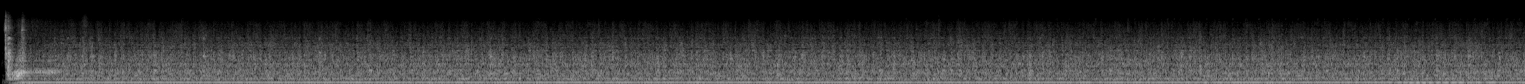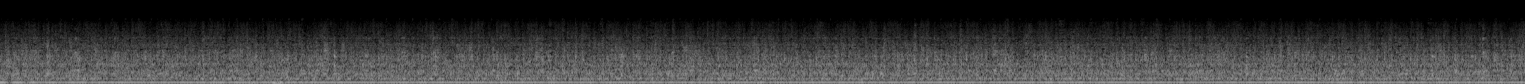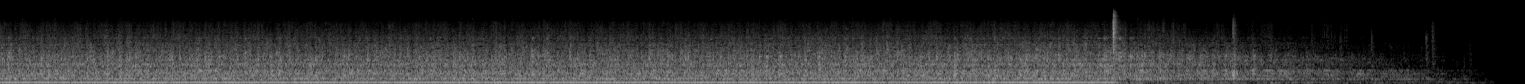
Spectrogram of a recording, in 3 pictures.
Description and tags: lathe atlas 6inch idling
This is my Dad's old lathe. He thinks it is from around the late 1940's with lots of exposed belt drives and pullies. Hence the interesting sounds it makes. this recording it is just switched on , left to rotate and then switched off - no metal cutting. Recorded on ipod touch 3G wtih blue mikey microphone and FiRe app.
atlas, continuum-4, idling, lathe, machine, sound-museum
